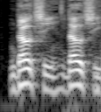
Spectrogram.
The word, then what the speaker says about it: Doechii: So shout out, how you pronounce it? Doechii? Doechii.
